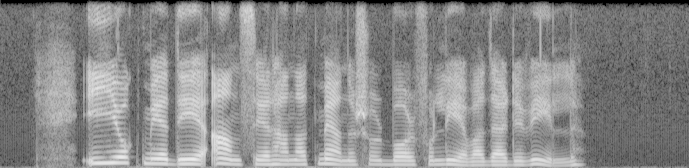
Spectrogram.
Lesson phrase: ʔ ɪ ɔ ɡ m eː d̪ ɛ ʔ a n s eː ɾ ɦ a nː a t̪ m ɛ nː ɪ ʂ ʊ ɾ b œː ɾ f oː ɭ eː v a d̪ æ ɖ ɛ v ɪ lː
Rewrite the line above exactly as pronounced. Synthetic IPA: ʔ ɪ ɔ k m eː d̪ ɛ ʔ a n s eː ɾ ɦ a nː a t̪ m ɛ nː ɪ ʂ ʊ ɾ b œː ɾ f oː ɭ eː v a d̪ æ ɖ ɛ v ɪ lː

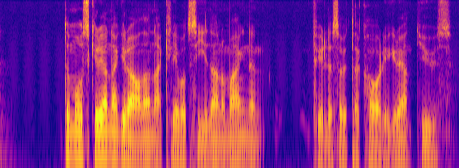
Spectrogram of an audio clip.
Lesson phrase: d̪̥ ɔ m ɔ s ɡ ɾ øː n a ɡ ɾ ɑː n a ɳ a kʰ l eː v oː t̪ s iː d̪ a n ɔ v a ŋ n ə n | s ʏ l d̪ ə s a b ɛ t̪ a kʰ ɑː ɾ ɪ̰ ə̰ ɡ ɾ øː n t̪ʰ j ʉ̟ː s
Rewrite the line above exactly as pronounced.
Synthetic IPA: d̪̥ ɔ m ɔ s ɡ ɾ øː n a ɡ ɾ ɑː n a ɳ a kʰ l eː v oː t̪ s iː d̪ a n ɔ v a ŋ n ə n | f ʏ l d̪ ə s a v ɛ t̪ a kʰ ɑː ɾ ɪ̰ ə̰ ɡ ɾ øː n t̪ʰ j ʉ̟ː s

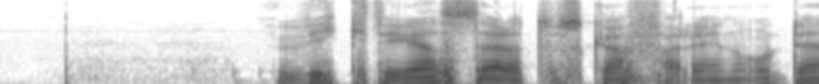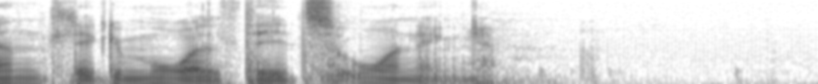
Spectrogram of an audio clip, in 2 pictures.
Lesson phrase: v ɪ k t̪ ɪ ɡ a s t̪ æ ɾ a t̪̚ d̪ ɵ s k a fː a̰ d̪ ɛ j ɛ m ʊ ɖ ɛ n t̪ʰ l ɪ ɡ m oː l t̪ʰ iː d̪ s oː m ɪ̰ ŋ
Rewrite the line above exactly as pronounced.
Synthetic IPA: v ɪ k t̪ ɪ ɡ a s t̪ æ ɾ a t̪̚ d̪ ɵ s k a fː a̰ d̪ ɛ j ɛ n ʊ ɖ ɛ n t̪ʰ l ɪ ɡ m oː l t̪ʰ iː d̪ s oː ɳ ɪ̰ ŋ

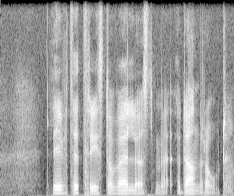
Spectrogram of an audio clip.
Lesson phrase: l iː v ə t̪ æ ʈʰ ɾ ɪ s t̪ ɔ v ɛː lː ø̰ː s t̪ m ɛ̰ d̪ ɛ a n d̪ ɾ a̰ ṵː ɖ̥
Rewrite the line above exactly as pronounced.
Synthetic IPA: l iː v ə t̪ æ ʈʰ ɾ ɪ s t̪ ɔ v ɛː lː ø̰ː s t̪ m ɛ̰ d̪ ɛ a n d̪ ɾ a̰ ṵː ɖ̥

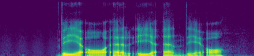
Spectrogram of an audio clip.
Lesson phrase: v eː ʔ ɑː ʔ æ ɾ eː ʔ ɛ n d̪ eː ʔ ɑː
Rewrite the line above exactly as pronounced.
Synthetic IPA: v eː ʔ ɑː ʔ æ ɾ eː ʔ ɛ n d̪ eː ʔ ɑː

